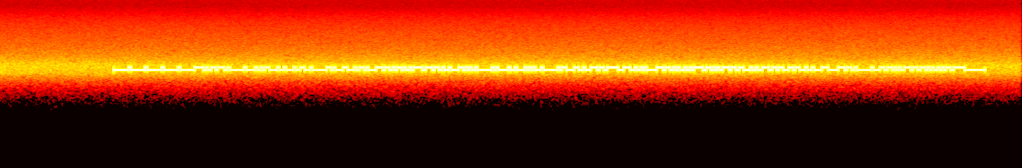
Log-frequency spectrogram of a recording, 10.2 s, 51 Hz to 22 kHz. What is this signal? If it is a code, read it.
RTTY (45.45 baud, 170 Hz shift), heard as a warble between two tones, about 1850 Hz centre. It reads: KB2GCG DE 4X6BP TNX FER CALL. UR RST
